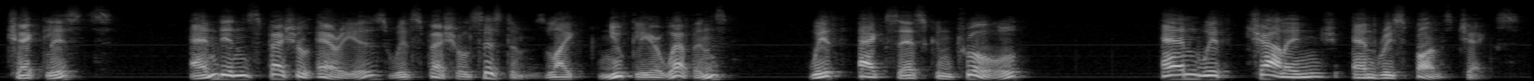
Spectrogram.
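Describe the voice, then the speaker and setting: An American man narrating a 1960s instructional film in an authoritative, emphatic, measured oratorical way. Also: fairly low pitch, husky. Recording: tinny band-limited 1960s film soundtrack, loud music. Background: loud musical score.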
